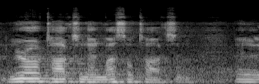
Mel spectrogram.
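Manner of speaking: usual speaking voice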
